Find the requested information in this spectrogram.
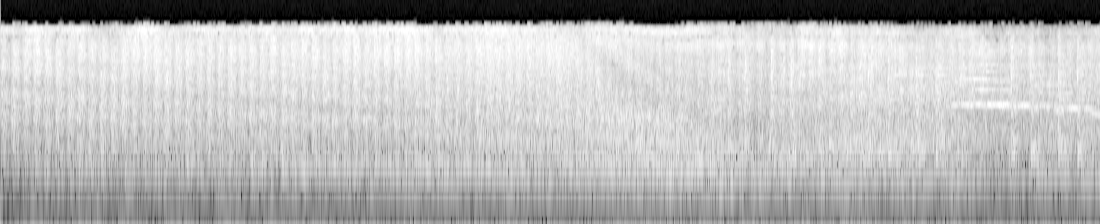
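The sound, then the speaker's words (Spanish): A train rolls over the tracks above a man lying between the rails, a loud, continuous roaring rumble packed with rapid metallic wheel clatter that stays steady for the whole stretch. “Alfredo se tumba sobre las vías cubriéndose los ojos con las manos y el tren pasa por encima de él.”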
